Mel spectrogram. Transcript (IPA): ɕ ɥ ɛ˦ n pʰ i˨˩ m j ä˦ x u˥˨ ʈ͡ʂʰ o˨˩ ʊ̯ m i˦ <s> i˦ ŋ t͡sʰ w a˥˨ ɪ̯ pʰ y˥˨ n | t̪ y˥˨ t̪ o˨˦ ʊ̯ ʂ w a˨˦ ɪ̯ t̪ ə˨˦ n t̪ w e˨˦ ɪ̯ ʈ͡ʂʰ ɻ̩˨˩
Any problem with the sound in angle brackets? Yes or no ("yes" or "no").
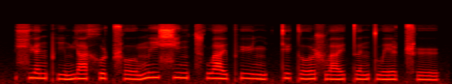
yes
